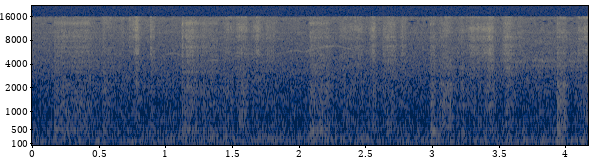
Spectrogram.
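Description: Very faint scratching of a coloured pencil drawing short strokes on paper.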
